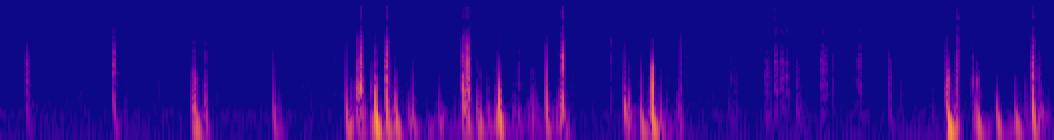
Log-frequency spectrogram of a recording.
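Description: A sewing needle tip taps and scratches at the mic hole of a small white plastic inline microphone and remote on an earphone cable, its hollow housing lying on a wooden table. Short, dry, close-up clicks and scratchy bursts land with heavy low thumps, spaced apart at first and then crowding together in quick flurries. Each sound dies away almost instantly.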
